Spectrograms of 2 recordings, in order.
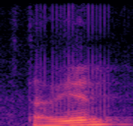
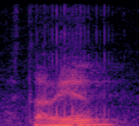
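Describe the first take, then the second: The two takes are said the same way.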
